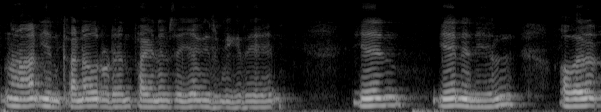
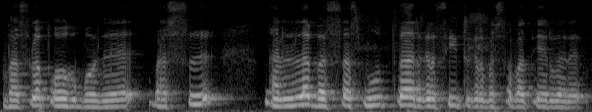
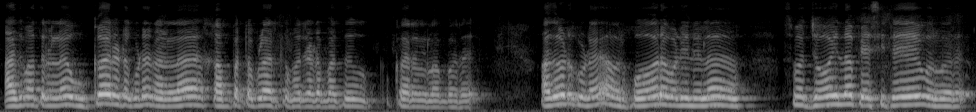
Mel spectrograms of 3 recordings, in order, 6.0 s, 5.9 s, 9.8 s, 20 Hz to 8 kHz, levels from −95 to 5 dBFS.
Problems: low volume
